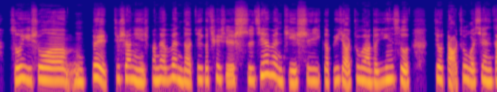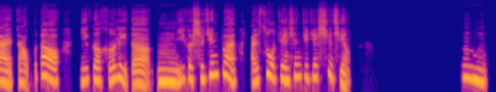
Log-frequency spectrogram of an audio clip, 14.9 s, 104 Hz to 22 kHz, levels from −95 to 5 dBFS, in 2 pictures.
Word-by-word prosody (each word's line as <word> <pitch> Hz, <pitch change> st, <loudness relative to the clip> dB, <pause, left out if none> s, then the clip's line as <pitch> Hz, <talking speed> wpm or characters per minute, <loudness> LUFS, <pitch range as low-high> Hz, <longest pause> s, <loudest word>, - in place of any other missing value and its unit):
所 215 Hz, +2 st, +2 dB
以 225 Hz, -3 st, 0 dB
说， 210 Hz, -1 st, +3 dB, 0.2 s
嗯， 195 Hz, +1 st, 0 dB
对， 235 Hz, -8 st, +4 dB
就 235 Hz, -, -7 dB
像 235 Hz, 0 st, 0 dB
你 195 Hz, -3 st, +2 dB
刚 220 Hz, -1 st, -1 dB
才 220 Hz, -1 st, 0 dB
问 225 Hz, -1 st, 0 dB
的 190 Hz, -2 st, 0 dB
这 220 Hz, -1 st, -5 dB
个 210 Hz, -, -2 dB
确 230 Hz, +3 st, -3 dB
实 95 Hz, -, -2 dB
时 210 Hz, -, -3 dB
间 290 Hz, +6 st, +2 dB
问 260 Hz, -8 st, +1 dB
题 185 Hz, -2 st, -2 dB
是 205 Hz, +1 st, -4 dB
一 195 Hz, -, -4 dB
个 195 Hz, -2 st, -5 dB
比 205 Hz, +3 st, -5 dB
较 185 Hz, -6 st, +1 dB
重 220 Hz, +3 st, -3 dB
要 195 Hz, -2 st, +2 dB
的 180 Hz, -1 st, -1 dB
因 220 Hz, +5 st, +1 dB
素， 200 Hz, -5 st, 0 dB, 0.3 s
就 230 Hz, -2 st, +2 dB
导 210 Hz, -, +1 dB
致 -, -, -7 dB
我 200 Hz, -6 st, +1 dB
现 195 Hz, 0 st, 0 dB
在 190 Hz, -2 st, +2 dB
找 185 Hz, -1 st, -1 dB
不 -, -, -12 dB
到 240 Hz, -8 st, +5 dB, 0.2 s
一 200 Hz, +1 st, -4 dB
个 220 Hz, -1 st, 0 dB
合 205 Hz, +2 st, -1 dB
理 235 Hz, -5 st, 0 dB
的， 170 Hz, 0 st, +1 dB
嗯， 195 Hz, -1 st, +3 dB
一 200 Hz, +4 st, -2 dB
个 235 Hz, 0 st, 0 dB
时 230 Hz, +2 st, -1 dB
间 285 Hz, +3 st, +2 dB
段 270 Hz, -10 st, +2 dB, 0.2 s
来 185 Hz, +1 st, +1 dB
做 265 Hz, +3 st, +3 dB
健 225 Hz, -1 st, 0 dB
身 260 Hz, +4 st, -3 dB
这 250 Hz, -, -3 dB
件 245 Hz, +1 st, -3 dB
事 295 Hz, +4 st, -2 dB
情。 180 Hz, -7 st, -2 dB, 1.7 s
嗯。 225 Hz, -6 st, +1 dB
210 Hz, 240 characters per minute, -20 LUFS, 195-235 Hz, 1.7 s, 到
